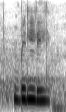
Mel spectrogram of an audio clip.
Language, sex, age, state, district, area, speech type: Dogri, female, 18-30, Jammu and Kashmir, Kathua, rural, read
